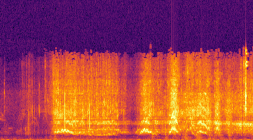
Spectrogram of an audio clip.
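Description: Spinning reel being cranked, its gears whirring as the line is wound in, starting about a second in and surging unevenly with the speed of the handle.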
